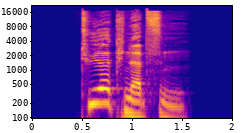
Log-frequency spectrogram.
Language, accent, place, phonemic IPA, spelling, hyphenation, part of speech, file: German, Germany, Berlin, /ˈtyːɐ̯ˌknœp͡fn̩/, Türknöpfen, Tür‧knöp‧fen, noun, De-Türknöpfen.ogg
- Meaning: dative plural of Türknopf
